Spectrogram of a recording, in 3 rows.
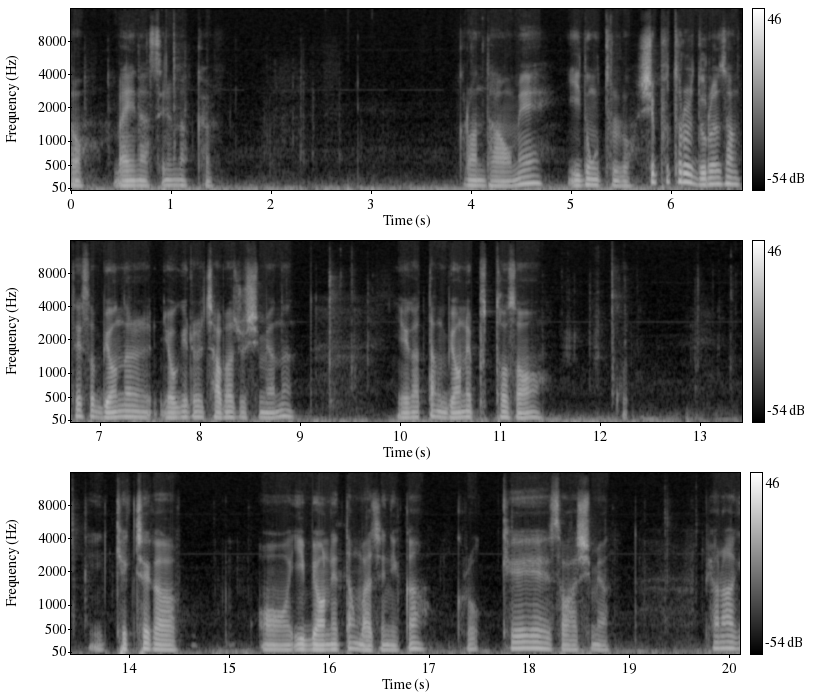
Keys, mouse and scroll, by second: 0.4 KP_1, 2.3 m, 4.0 click, 9.3 shift+click, 9.7 middle click, 11.6 scroll down 1, 12.4 middle click, 16.1 scroll down 1, 16.8 middle click, 18.0 shift+middle click, 18.5-18.8 scroll down 1, 19.2 middle click.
